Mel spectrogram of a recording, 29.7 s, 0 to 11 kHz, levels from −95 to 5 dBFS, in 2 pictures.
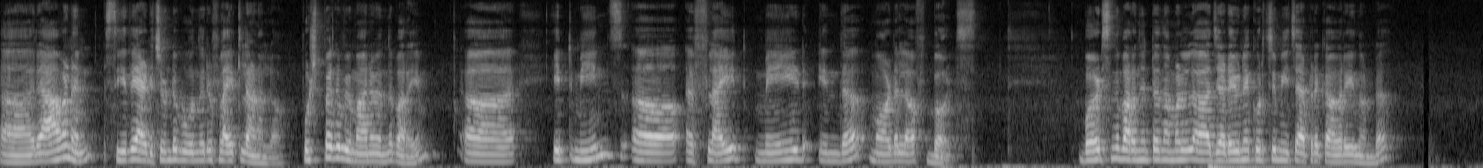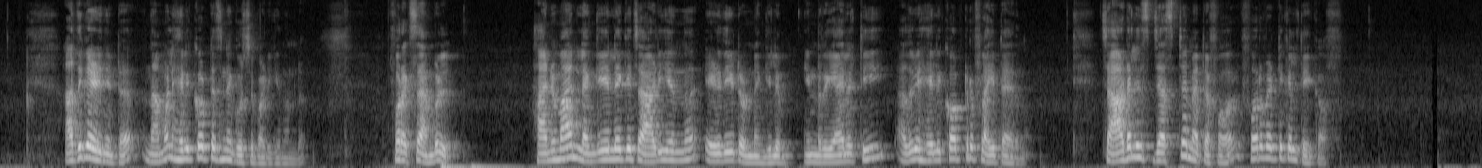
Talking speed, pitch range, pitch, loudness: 115 wpm, 150-195 Hz, 170 Hz, -25 LUFS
